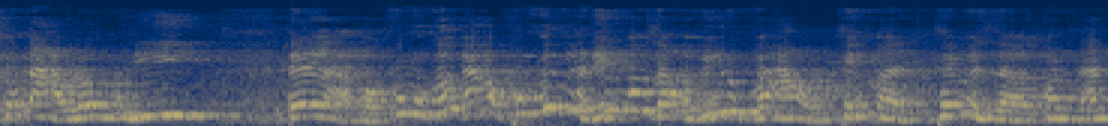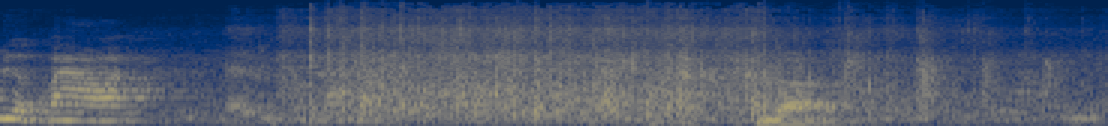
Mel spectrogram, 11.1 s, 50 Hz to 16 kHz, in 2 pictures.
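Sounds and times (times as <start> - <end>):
congregation applauding: 6.9 - 11.0.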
